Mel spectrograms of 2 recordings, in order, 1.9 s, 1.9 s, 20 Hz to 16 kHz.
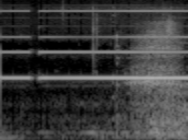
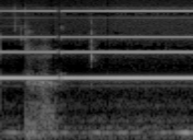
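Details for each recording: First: Multimeter continuity test on a vintage Siera 5521 / Philips 22RH521 amplifier, probing from a power-supply capacitor positive to the output coil: single steady high-pitched beep for over a second and a half, circuit connected. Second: Siera 5521 / Philips 22RH521 vintage amplifier power supply rebuild, multimeter continuity test at a filter capacitor negative lead: steady unbroken high beep shows continuity; capacitor wired in incorrectly.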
